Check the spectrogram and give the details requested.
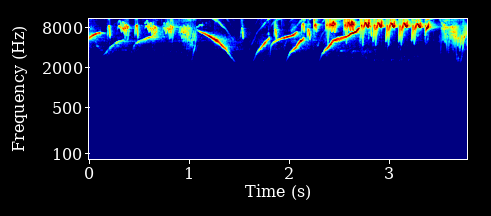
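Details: Several free bananaquits call at a cage during a trapping session. A dense, loud, high chorus mixes rising and falling slurred whistles with fast twittering trills from overlapping birds.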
